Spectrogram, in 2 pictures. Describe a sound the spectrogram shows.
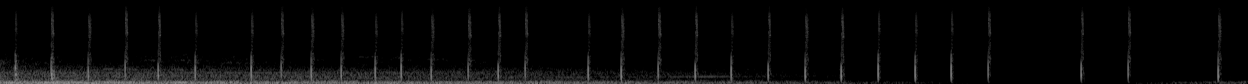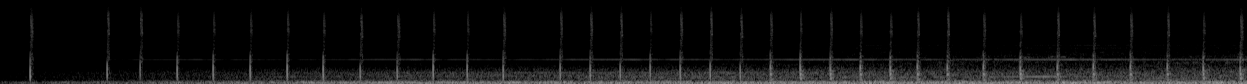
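Quick footsteps run steadily on a hard floor.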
